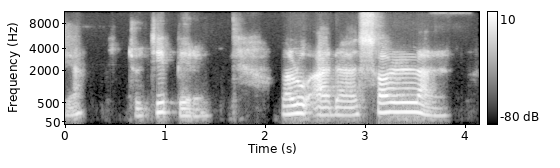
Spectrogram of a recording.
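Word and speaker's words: 설날: Lalu ada solal. Solal, ya ini bacanya bukan solnal ya.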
